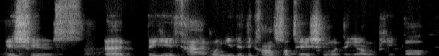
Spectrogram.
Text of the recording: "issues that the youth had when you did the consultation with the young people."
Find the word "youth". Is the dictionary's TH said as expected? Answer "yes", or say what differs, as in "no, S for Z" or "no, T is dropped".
yes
